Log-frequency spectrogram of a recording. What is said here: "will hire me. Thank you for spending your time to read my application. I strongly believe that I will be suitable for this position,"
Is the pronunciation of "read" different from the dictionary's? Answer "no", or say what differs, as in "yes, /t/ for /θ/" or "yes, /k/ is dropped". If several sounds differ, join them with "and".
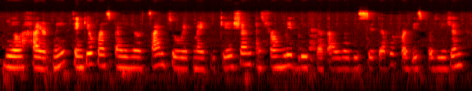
yes, /w/ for /ɹ/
